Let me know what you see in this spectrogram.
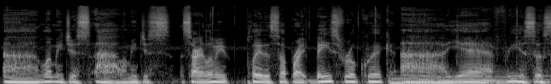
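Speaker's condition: No condition

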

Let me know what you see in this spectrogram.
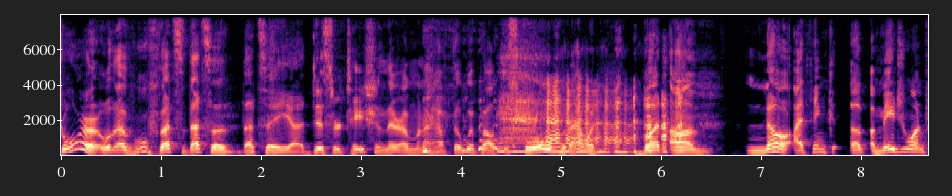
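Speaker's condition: No condition

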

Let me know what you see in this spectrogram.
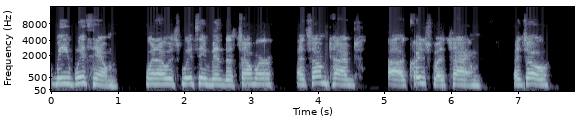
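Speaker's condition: ALS; wheelchair use when traveling

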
